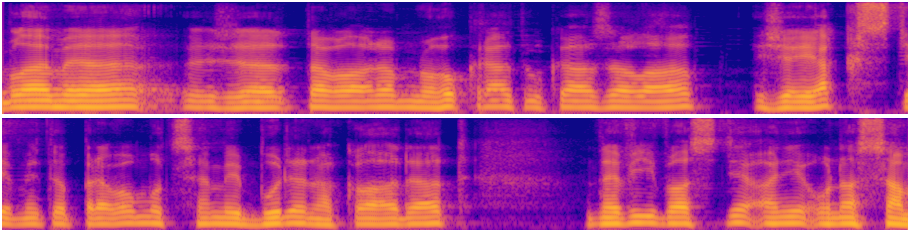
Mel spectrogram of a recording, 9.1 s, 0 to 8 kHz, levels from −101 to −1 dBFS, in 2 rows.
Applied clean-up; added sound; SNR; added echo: neural mask model DeepFilterNet 3.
